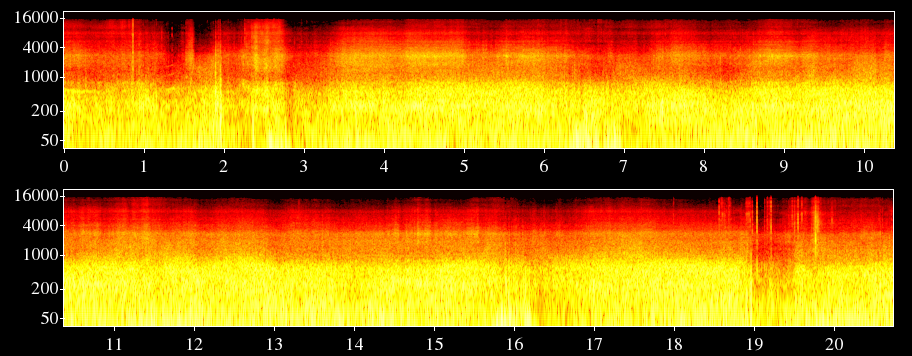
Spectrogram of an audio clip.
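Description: Wind rushing over the microphone together with a snowboard sliding and scraping over packed snow. The sound is loud and continuous, with brief lulls a few times.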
